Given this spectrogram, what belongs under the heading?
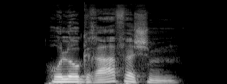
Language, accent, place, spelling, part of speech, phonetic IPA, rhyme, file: German, Germany, Berlin, holografischem, adjective, [holoˈɡʁaːfɪʃm̩], -aːfɪʃm̩, De-holografischem.ogg
- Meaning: strong dative masculine/neuter singular of holografisch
